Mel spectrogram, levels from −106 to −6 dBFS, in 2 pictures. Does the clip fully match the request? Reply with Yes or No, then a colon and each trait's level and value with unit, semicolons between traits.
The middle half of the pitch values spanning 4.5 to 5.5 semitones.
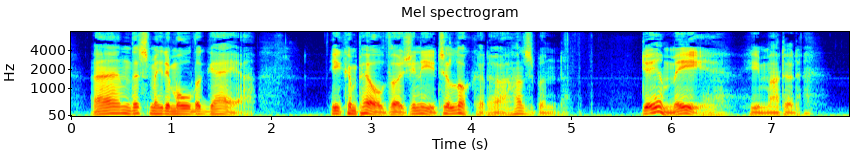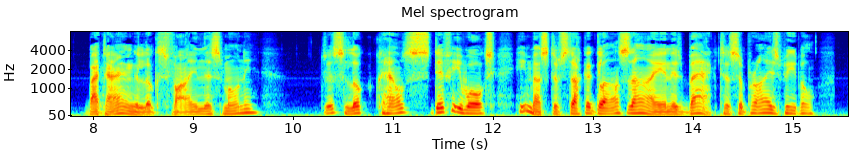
Yes: average, 4.9 semitones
